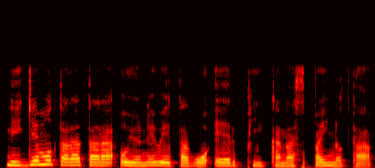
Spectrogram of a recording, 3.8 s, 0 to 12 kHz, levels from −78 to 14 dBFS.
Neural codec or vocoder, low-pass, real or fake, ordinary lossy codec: codec, 16 kHz, 16 kbps, FreqCodec, smaller model; 7.2 kHz; fake; AAC, 64 kbps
